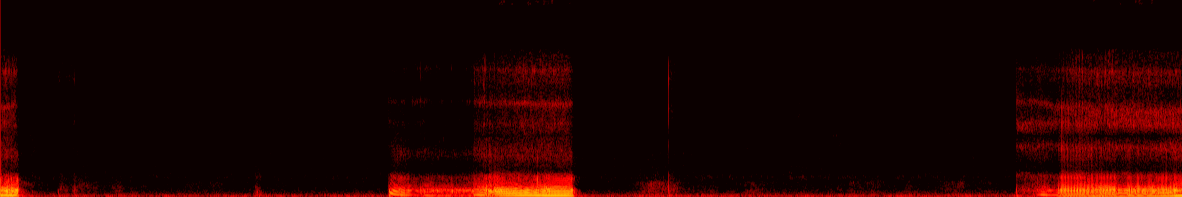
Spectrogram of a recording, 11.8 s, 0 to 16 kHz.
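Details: Sleeping pug snoring: loud, rattling snores, about 11 a minute with quiet pauses between them.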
